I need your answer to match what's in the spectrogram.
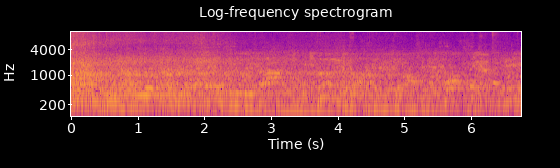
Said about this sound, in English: And they release the GTs. Listen to this chorus of beautiful noises. Listen to the Ferrari sing and the Corvettes bark. Those are the Fords.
